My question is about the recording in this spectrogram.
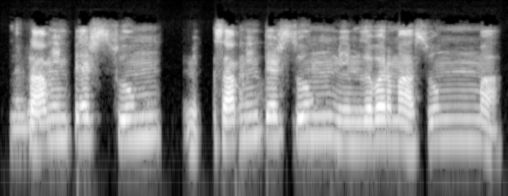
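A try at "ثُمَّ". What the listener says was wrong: মিমটা গুন্না হবে না হবে না? একালি পরিমাণ গুন্না করেন। অবশ্যই গুন্না করতে হবে, থা মিম পে তুম।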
